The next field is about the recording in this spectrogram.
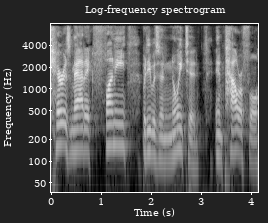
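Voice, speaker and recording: A man speaks in a normal speaking voice, pitched at medium, with ordinary pitch variation. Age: 50s. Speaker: pastor, former pro hockey player. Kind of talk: sermon.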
